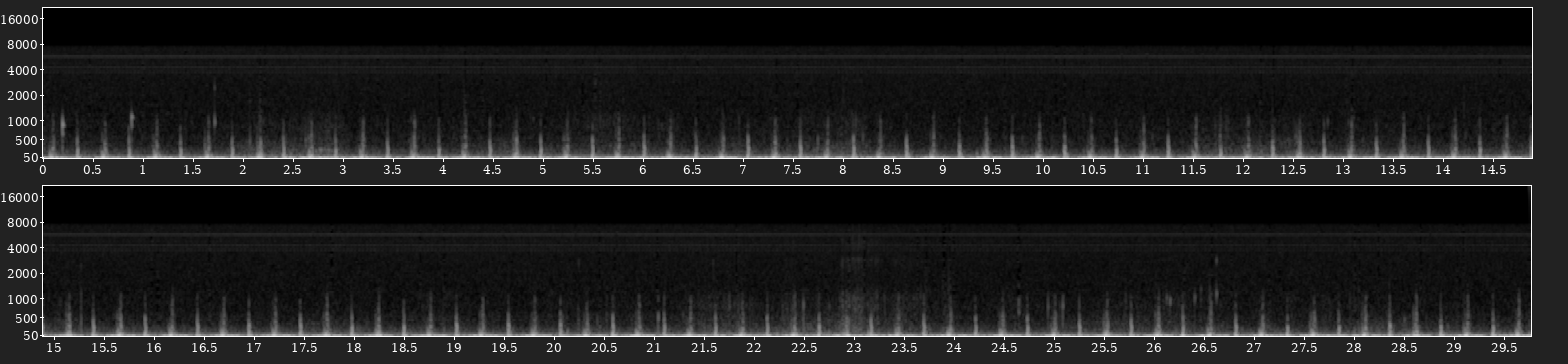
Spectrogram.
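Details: Own heartbeat recorded through a single stethoscope while eating an apple and a cucumber: steady, regular low heart thumps with constant background hum; normal heart sounds.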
